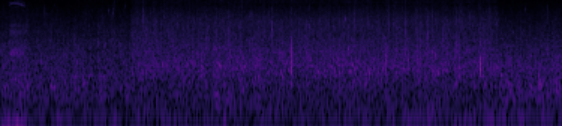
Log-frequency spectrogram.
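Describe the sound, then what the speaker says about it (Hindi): Steady, dense rain falls throughout, a continuous hiss of drops with occasional louder patters, growing slightly heavier after the first couple of seconds. "लगता नहीं है बारिश इतनी जल्दी रुकेगी।"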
